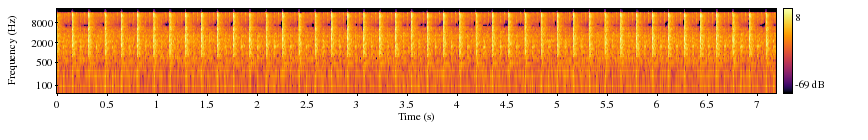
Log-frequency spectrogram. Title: 03 Mazda 6 2 3L Knocking Sound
